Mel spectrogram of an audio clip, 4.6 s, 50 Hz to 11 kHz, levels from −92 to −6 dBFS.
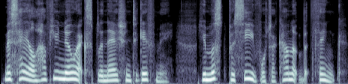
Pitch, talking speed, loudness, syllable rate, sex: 215 Hz, 220 wpm, -17 LUFS, 5.5 syllables/s, female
